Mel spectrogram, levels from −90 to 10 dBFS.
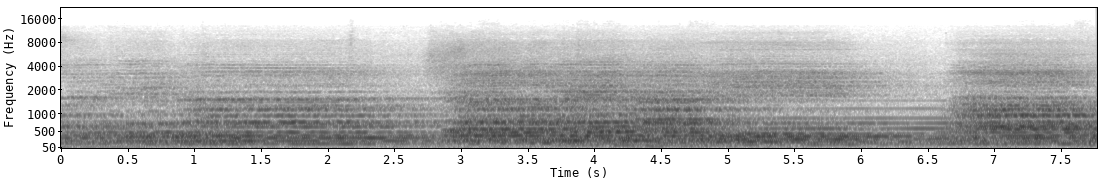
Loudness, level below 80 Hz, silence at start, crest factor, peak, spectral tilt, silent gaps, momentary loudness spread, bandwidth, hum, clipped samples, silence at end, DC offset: -21 LUFS; -52 dBFS; 0 s; 14 dB; -6 dBFS; -6.5 dB/octave; none; 8 LU; 12 kHz; none; under 0.1%; 0 s; 0.1%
